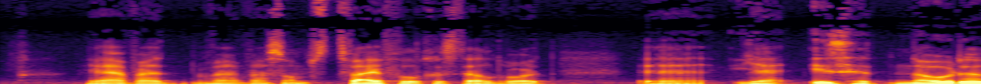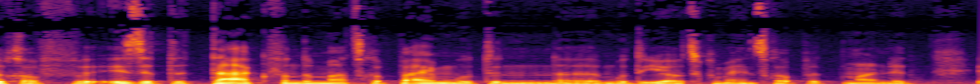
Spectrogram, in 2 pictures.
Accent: New York, United States; Nou, ik moet eerlijk zeggen, ik ben in New York grootgebracht.

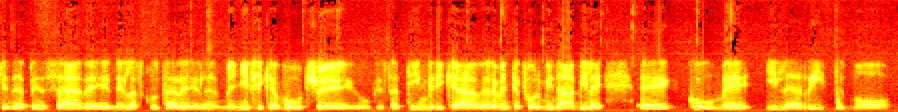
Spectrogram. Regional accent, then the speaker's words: Emilia-Romagna, Italy; Anche io vorrei levare finalmente, levare un po' e dire sono romagnolo.

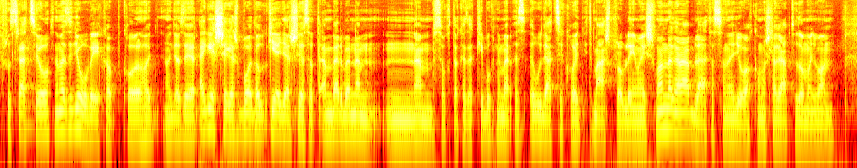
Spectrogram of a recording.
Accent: Hungary; Én vidéken nőttem föl, ez az, hogy valaki füvet nyír, vagy kaszál, az egyszerűen így az alapzaj része.

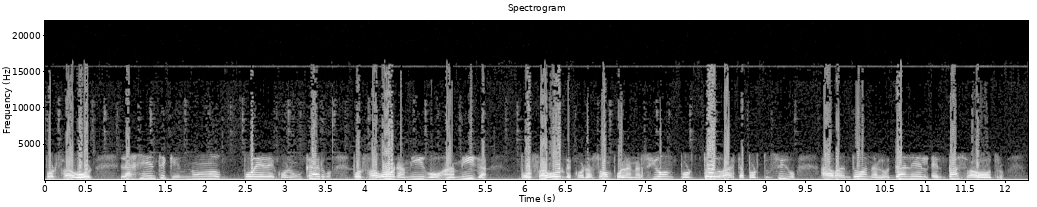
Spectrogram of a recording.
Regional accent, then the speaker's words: Táchira, Venezuela; born there; sobre todo en mi estado natal, el Táchira

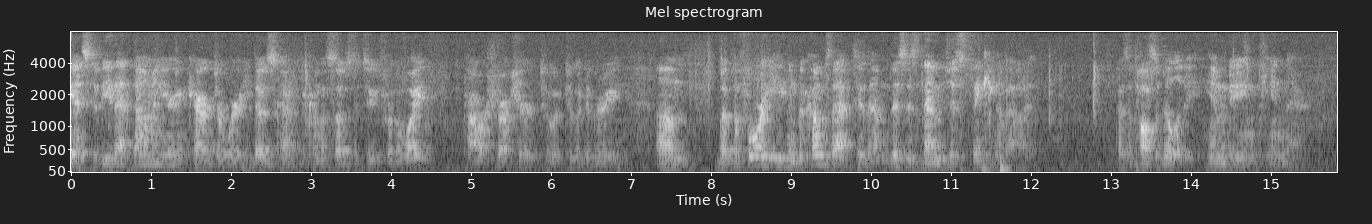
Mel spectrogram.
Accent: Baltimore, Maryland, United States; This is an East Coast thing. I'm from Baltimore, so we have crabs.

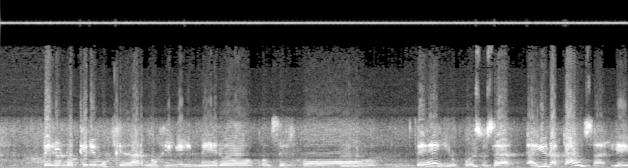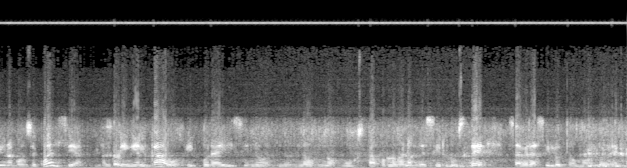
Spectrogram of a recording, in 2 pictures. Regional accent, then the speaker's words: El Salvador; al proceso cultural que tenemos como salvadoreñas y salvadoreños

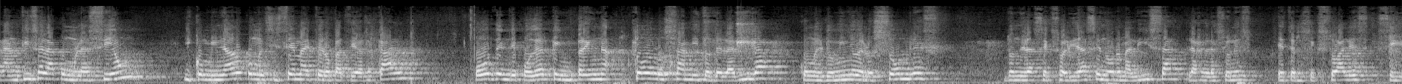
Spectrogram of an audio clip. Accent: El Salvador; now in Spain; mi país de origen es El Salvador. Tengo 11 años de vivir en Euskal Herria.

